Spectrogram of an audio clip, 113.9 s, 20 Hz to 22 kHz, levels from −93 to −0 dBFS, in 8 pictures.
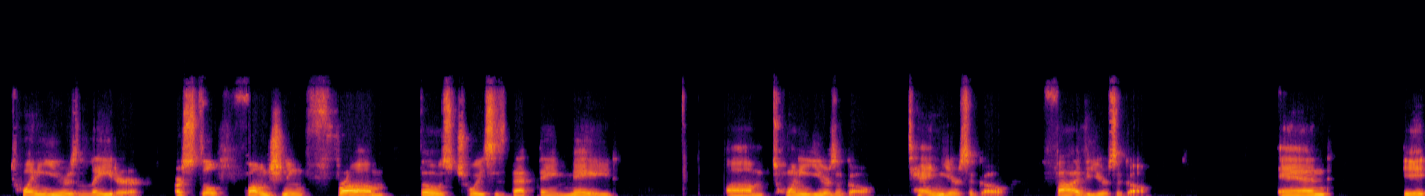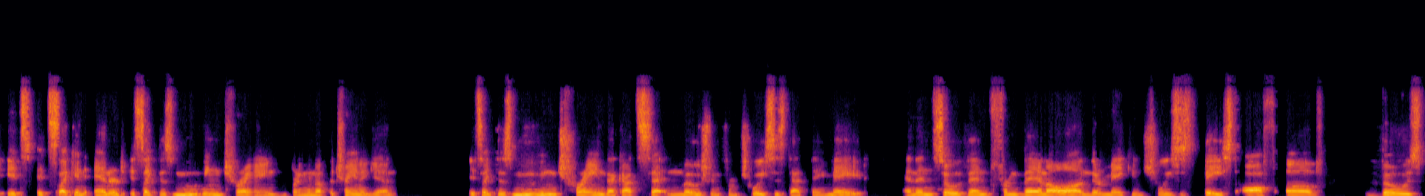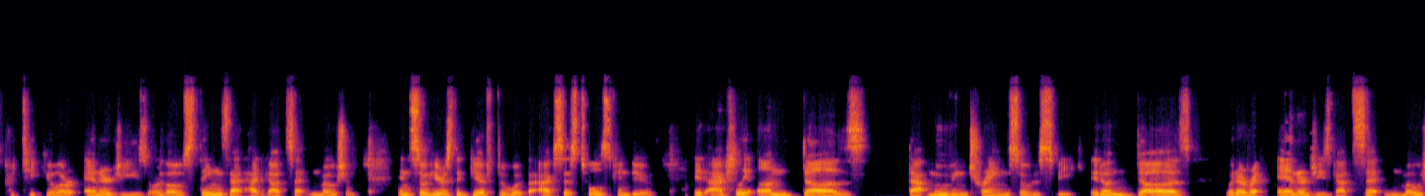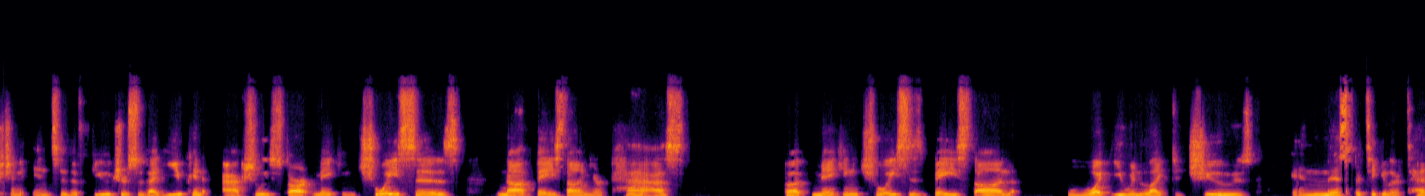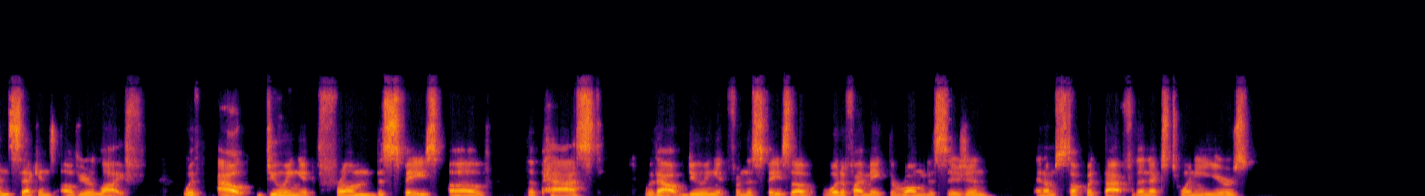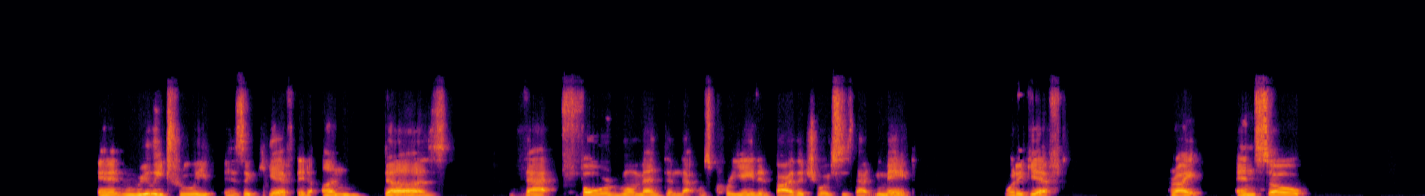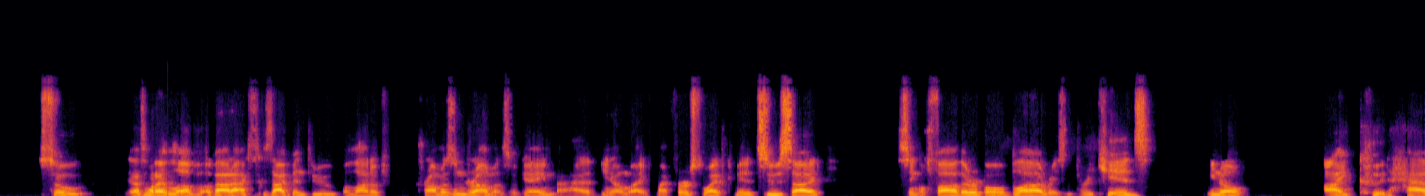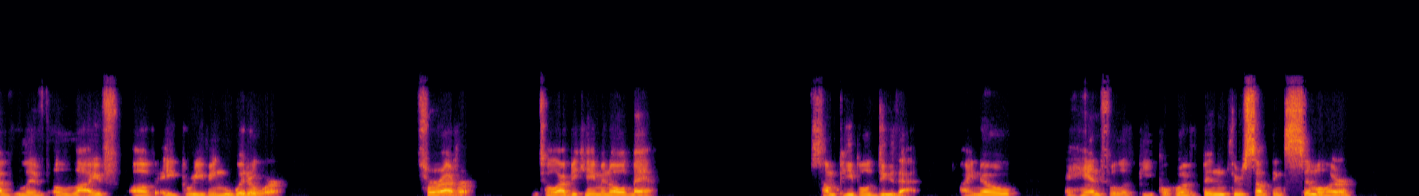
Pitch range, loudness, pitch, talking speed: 95-120 Hz, -23 LUFS, 110 Hz, 145 wpm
